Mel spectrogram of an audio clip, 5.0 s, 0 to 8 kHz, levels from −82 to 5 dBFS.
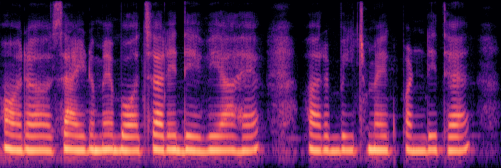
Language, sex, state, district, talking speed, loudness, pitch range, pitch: Hindi, female, Gujarat, Valsad, 155 wpm, -14 LUFS, 215-225 Hz, 220 Hz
